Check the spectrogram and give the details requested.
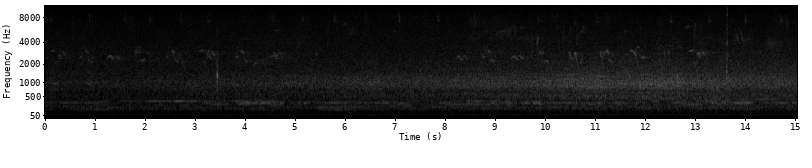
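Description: Small birds chirping in short, quick calls over and over, over a faint outdoor background with a broken low hum. One sharp click comes about three and a half seconds in, and the background grows louder in the second half.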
